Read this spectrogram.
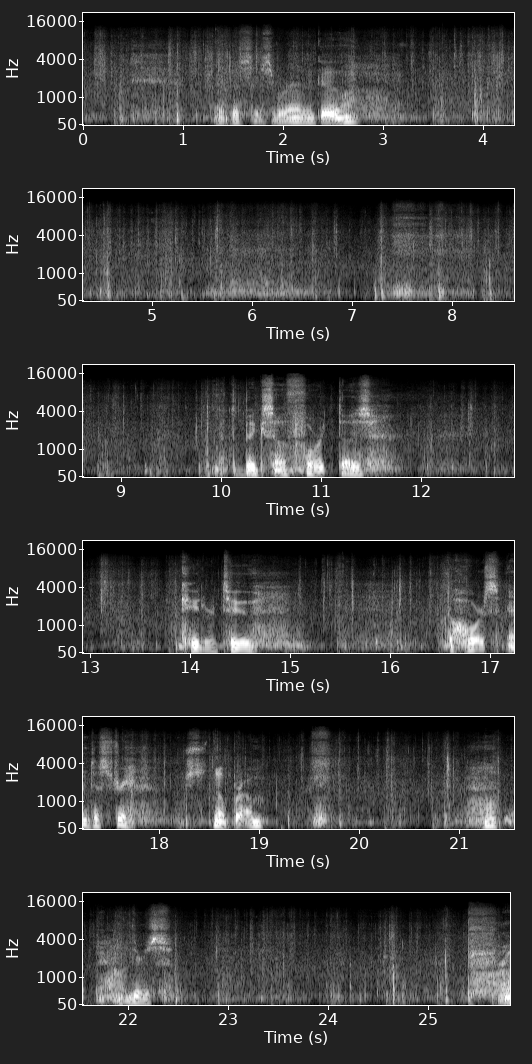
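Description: Footsteps crunch on dry leaves along a path.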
